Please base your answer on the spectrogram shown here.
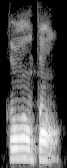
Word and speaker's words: Corentin: much as possible, like putting myself in mind of various French things, French fries, French bread. Yes. And then I say Corentin.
